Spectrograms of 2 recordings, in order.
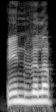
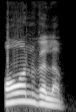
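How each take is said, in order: First: The word begins with an 'en' sound. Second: The word begins with an 'on' sound. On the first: The speaker calls it wrong. "इनवेलप नहीं" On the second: The speaker calls it right. "इसको हम ओ से शुरू करते हैं"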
